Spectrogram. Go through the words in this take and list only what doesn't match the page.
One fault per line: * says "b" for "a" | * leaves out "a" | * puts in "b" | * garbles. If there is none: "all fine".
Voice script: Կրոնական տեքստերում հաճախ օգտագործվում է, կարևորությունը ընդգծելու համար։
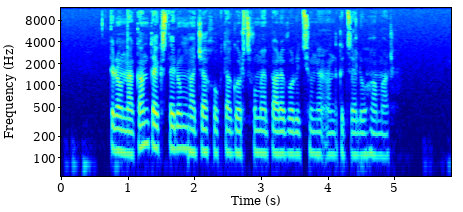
all fine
